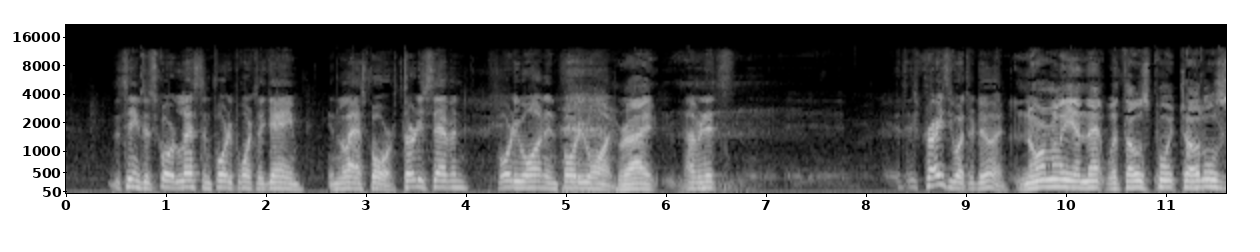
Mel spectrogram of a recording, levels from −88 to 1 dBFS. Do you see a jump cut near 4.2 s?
yes; 1 cut; at 4.2 s

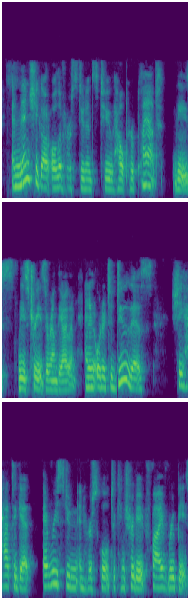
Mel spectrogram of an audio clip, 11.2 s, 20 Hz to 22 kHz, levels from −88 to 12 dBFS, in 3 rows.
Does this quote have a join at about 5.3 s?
yes; 1 cut; at 5.3 s

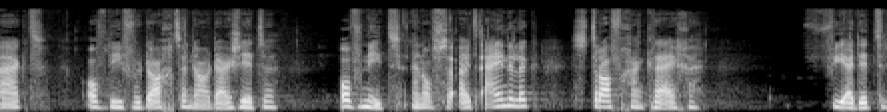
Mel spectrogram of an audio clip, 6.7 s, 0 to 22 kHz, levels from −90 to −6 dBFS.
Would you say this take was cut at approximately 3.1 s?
no; 0 cuts

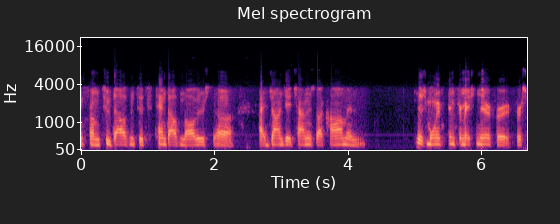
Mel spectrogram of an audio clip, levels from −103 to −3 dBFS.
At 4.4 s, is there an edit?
no; 0 cuts

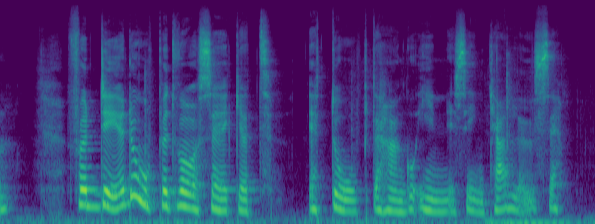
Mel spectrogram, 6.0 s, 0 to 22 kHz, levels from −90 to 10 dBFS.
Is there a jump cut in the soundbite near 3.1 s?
yes; 1 cut; at 3.1 s

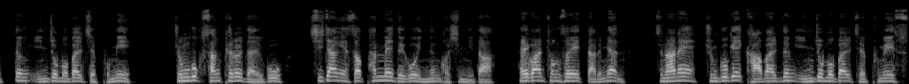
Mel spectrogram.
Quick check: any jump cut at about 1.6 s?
no; 1 cut; at 5.1 s

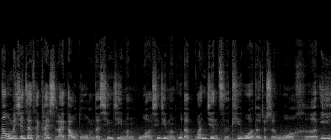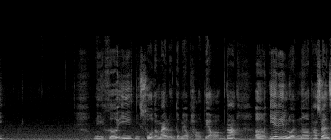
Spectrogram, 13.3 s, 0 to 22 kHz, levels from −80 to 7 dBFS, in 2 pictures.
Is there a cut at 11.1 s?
no; 1 cut; at 8.4 s

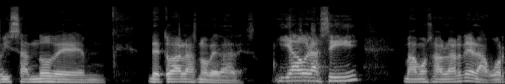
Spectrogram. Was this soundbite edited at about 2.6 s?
yes; 1 cut; at 2.6 s

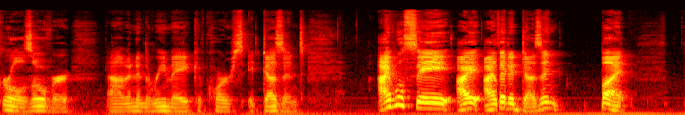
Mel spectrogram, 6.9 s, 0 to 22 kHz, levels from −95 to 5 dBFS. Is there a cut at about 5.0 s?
yes; 1 cut; at 5.0 s

